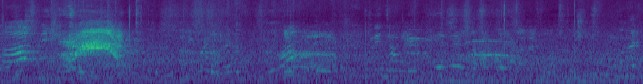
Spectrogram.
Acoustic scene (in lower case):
park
